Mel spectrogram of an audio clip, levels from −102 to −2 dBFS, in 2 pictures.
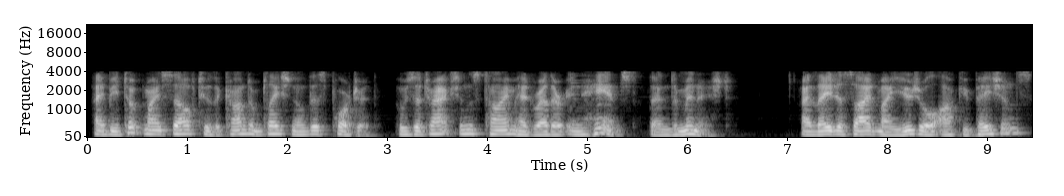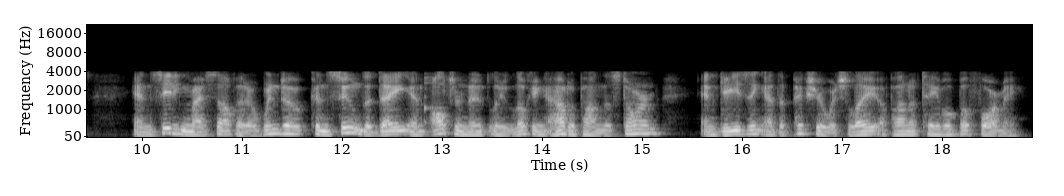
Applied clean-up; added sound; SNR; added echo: neural mask model DeepFilterNet 3.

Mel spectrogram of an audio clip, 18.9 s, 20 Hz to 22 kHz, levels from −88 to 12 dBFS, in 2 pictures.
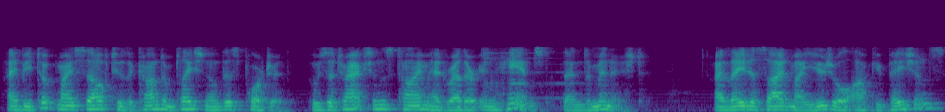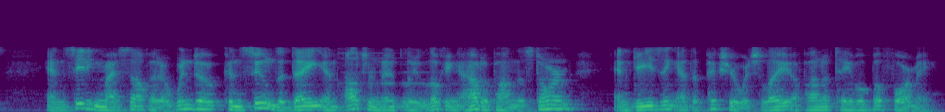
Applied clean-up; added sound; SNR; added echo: neural separator model SepFormer DNS4.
